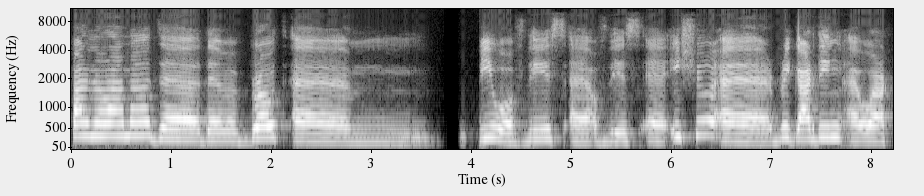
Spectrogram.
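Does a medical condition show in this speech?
No.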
